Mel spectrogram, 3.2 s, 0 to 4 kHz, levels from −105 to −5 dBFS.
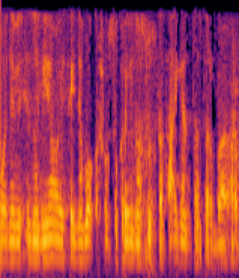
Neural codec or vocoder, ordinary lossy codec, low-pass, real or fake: none; AAC, 16 kbps; 3.6 kHz; real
